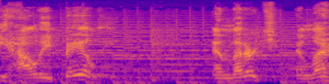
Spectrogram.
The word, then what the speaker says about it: Halle Bailey: that you pronounce it let Holly Bailey be Halle Bailey and let her and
